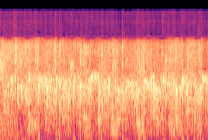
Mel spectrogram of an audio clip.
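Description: A lecture audience applauds the speaker after a televised talk on the molecular basis of memory, with loud, continuous clapping and no voices.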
